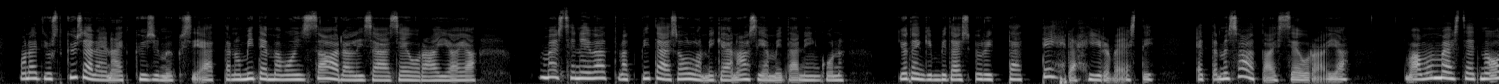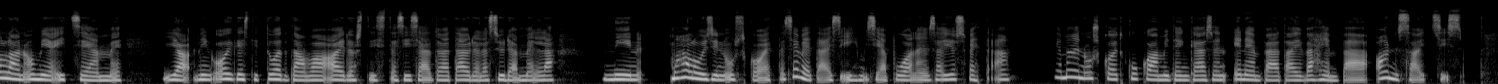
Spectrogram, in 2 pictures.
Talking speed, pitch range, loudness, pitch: 155 wpm, 200-245 Hz, -25 LUFS, 220 Hz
